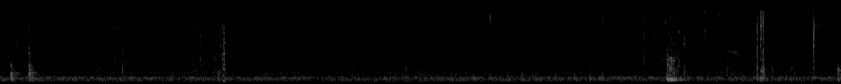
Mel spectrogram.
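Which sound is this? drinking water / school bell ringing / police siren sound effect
drinking water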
